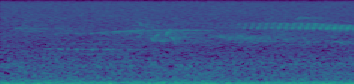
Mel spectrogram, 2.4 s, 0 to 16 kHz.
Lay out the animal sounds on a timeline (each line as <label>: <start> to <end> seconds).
Eastern Wood-Pewee (Contopus virens): 0.0 to 1.5 seconds
Pine Warbler (Setophaga pinus): 1.4 to 2.4 seconds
